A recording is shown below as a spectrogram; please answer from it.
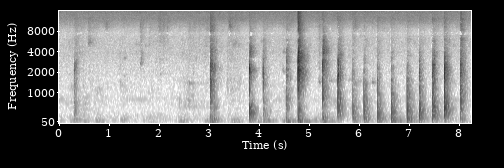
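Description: Hard-soled shoes striking a wooden board in a steady rhythmic beat, about three to four strikes a second. A few faint taps come first, and the beat starts about three seconds in.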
